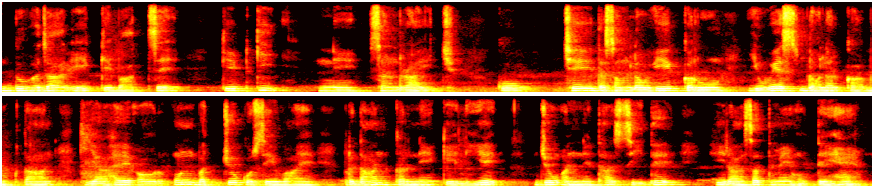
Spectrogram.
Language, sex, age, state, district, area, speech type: Hindi, male, 18-30, Madhya Pradesh, Bhopal, rural, read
